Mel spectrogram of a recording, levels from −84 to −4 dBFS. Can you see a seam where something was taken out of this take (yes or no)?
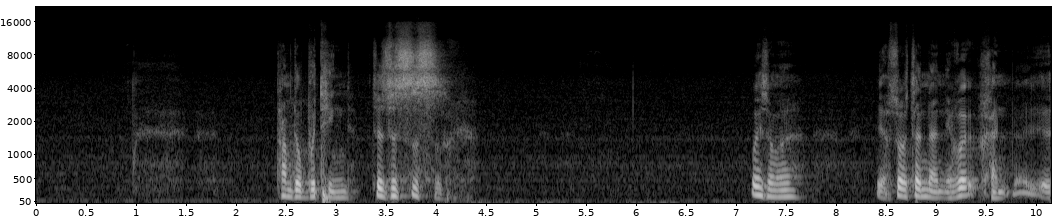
yes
